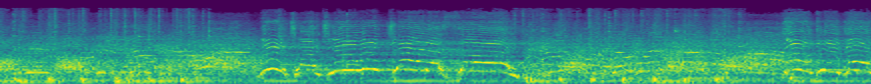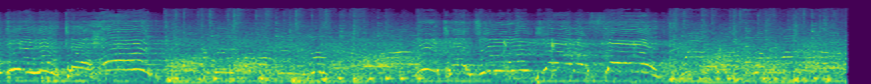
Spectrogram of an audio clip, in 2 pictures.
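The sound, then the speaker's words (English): A large pro-Palestinian protest crowd chants loudly in unison at chef Michael Solomonov's restaurant, the rhythmic shouted phrases repeating in waves with brief swells and dips, accompanied by steady low drumming throughout. “And the people there vandalized the front door and the windows, and they were chanting this chant.”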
